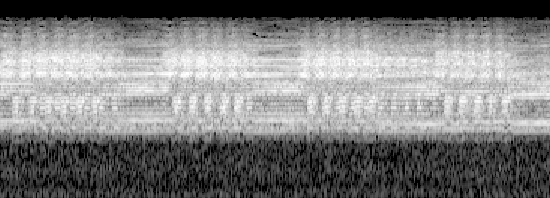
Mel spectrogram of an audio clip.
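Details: A Pomponia linearis cicada at Yangmingshan, Taiwan, gives a high, steady buzzing drone, broken every couple of seconds by bursts of throbbing pulses that swell and fade.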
